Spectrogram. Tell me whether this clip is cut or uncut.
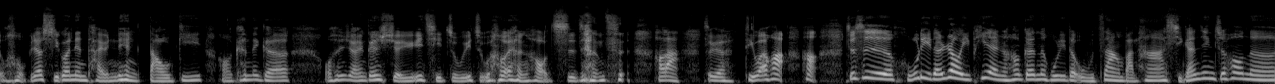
uncut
